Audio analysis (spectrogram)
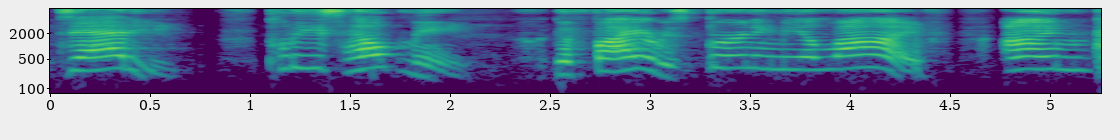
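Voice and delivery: slow, high, loud fake plea for help; drawn-out imitation of a screaming boy, cut off mid-scream; mock scream. A narrator's reading. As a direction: wail it out like a burning child, hammed up. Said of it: "Arnold stopped in mid-scream".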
